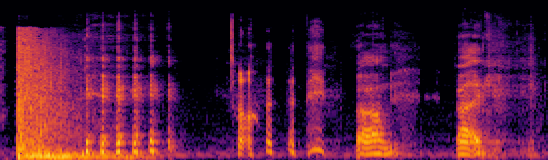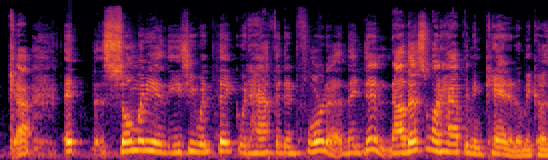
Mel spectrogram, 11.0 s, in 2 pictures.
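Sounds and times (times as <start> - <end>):
gunfire sound effect: 0.0 - 1.2
speech: 0.8 - 1.8, 2.4 - 10.9.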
